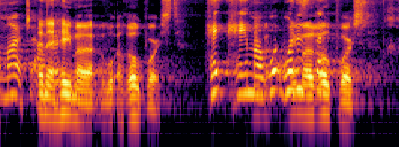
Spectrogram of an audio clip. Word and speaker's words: rookworst: Hema rookworst. Hema, what is Hema that? rookworst. How do you pronounce it?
